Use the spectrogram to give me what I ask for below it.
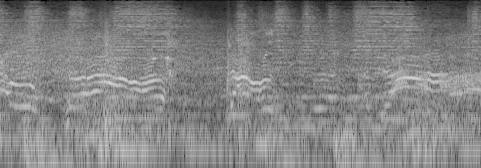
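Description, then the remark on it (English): Arnold Schwarzenegger, as a slave pit fighter in a film, lets out a loud, drawn-out battle scream, his voice wavering and straining, set against a dense, constant wash of background noise that sounds like music or a crowd. “Yeah, and then then he's dragged off by a redheaded dude, who's now an adult, as a slave, to be a pit fighter, and that's where Arnold Schwarzenegger gets his first bit of dialogue, which is the Arnie scream.”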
